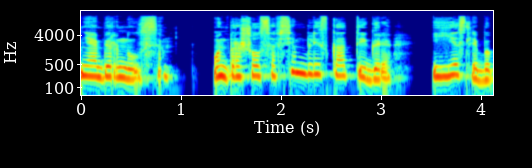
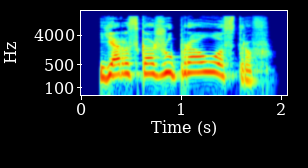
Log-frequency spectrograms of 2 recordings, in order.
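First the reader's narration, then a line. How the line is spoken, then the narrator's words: Shouted. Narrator (Russian): выкрикнул конюх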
